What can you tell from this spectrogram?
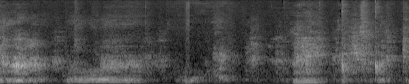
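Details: Play-fighting Staffordshire bull terriers wrestling and making funny noises: throaty growls and grumbling snarls in uneven bursts, with scuffling and mouthy noises in a small room.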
